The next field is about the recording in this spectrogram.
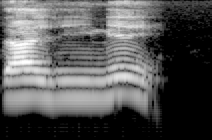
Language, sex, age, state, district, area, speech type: Nepali, male, 60+, West Bengal, Kalimpong, rural, read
